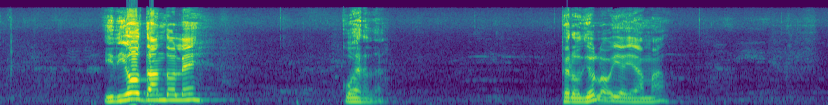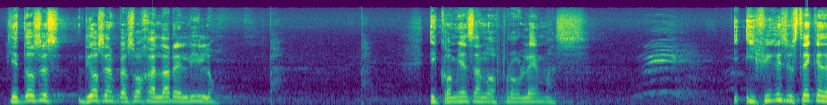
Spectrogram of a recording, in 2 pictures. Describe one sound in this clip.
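A middle-aged man preaches forcefully into a microphone in short bursts, amplified in a large echoing hall.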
